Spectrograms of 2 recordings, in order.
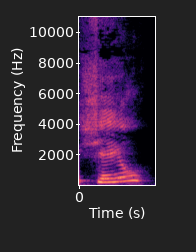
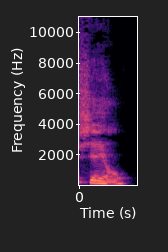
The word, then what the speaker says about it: Shaile: this so shale shield i don't know how to pronounce i think it's shale it looks like shale and ambrose so i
